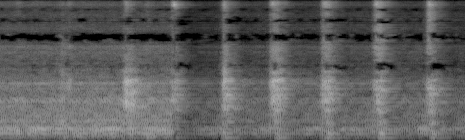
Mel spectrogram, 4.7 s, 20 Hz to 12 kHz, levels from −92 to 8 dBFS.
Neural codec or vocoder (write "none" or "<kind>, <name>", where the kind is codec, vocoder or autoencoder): vocoder, Vocos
